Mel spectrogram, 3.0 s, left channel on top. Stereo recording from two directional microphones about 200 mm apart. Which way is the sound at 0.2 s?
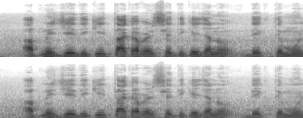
15° left (ahead or behind).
